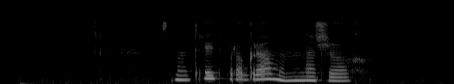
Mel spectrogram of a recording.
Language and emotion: Russian, sad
